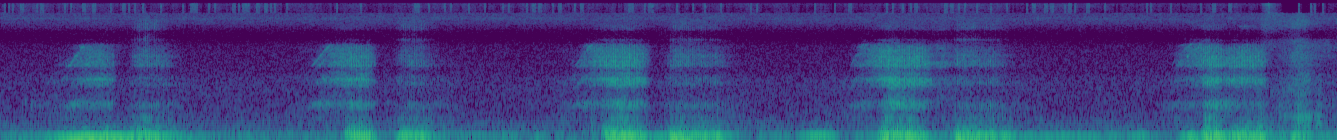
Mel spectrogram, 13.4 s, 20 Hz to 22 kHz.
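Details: Sleeping German Shepherd dog snoring: low, rumbling snores in repeated pairs, roughly 20 a minute, ordinary deep-sleep snoring.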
